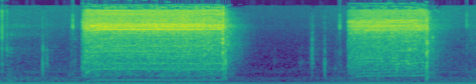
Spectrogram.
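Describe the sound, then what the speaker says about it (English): A power drill bores a hole into an Xbox controller shell in two loud whirring bursts, the first longer than the second, separated by a brief pause with a low steady hum underneath. "Can actually just drill."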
